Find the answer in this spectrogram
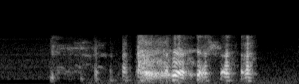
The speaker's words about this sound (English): Oh, all right, because I just hear somebody coughing.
